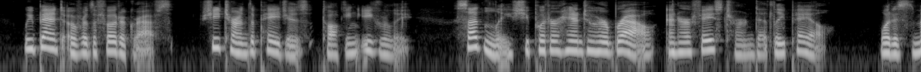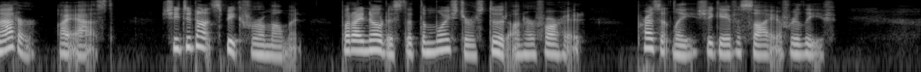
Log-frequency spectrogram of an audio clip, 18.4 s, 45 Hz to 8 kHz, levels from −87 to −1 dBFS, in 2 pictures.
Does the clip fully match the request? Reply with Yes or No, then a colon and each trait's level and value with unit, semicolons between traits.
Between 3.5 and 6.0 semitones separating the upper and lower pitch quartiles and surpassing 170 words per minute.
Yes: average, 4.4 semitones; average, 180 wpm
